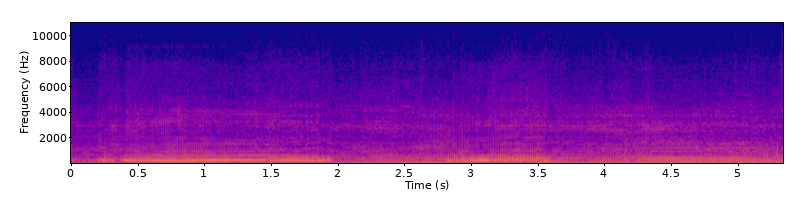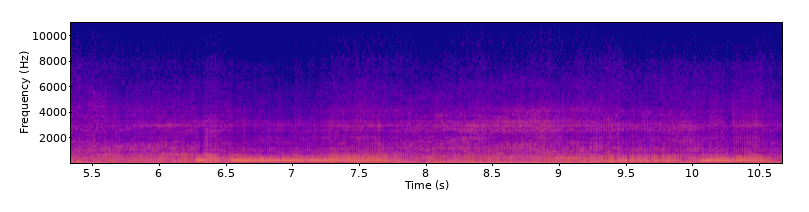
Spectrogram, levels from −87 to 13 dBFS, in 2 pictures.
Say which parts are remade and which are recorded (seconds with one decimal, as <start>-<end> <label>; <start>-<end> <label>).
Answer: 0.0-1.2 remade; 1.2-2.6 recorded; 2.6-4.1 remade; 4.1-5.6 recorded; 5.6-10.7 remade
